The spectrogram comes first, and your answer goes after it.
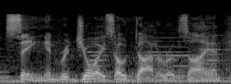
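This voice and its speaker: An actor playing a solemn, commanding angel who proclaims God's word gravely in a dramatized scripture reading. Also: male voice, on the low side, moderate pace, loud music behind the voice, natural voice. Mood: commanding, exalted. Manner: grave, declamatory.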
